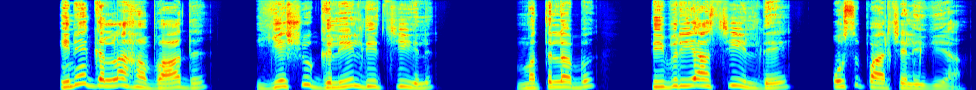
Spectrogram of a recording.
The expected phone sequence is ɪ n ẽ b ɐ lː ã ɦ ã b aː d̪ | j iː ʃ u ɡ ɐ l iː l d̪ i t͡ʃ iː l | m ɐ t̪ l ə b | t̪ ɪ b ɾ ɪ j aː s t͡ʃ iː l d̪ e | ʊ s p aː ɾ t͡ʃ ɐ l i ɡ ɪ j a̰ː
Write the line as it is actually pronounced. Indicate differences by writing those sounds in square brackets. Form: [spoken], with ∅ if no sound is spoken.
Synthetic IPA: ɪ n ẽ [ɡ] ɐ lː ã ɦ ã b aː d̪ | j iː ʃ u ɡ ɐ l iː l d̪ i t͡ʃ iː l | m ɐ t̪ l ə b | t̪ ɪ b ɾ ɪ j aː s t͡ʃ iː l d̪ e | ʊ s p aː ɾ t͡ʃ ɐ l i ɡ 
